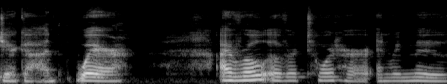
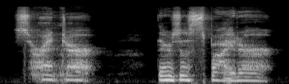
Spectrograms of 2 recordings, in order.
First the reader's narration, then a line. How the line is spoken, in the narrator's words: Stalker C whispers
